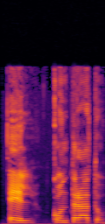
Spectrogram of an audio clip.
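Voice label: the contract, Spanish, female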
